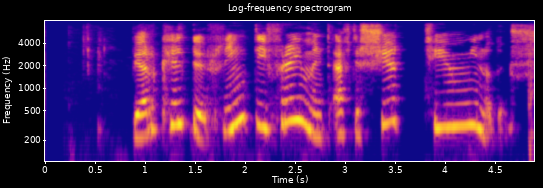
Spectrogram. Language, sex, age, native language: Icelandic, other, 12, Icelandic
